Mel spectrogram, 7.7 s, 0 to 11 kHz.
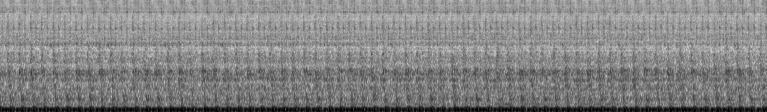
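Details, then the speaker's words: Yamaha YBR125 CV carburetor, idle mixture screw turned in to 1.5 turns: weak, low chuffing idle close to stalling; lean idle mixture. "we can hear that the engine is barely running at 1.5 turn. we are going to note that position."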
